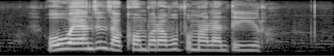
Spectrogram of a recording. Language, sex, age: Tsonga, female, 19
